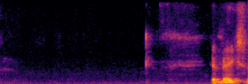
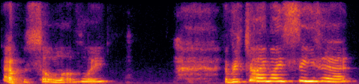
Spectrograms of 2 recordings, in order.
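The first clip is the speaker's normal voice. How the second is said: high tearful voice; crying; 5 dB louder than usual. Real, not acted. Streamer moved to tears by the video, high tearful voice. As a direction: sob it out, pitch way up. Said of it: "I promised I wouldn't cry again".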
